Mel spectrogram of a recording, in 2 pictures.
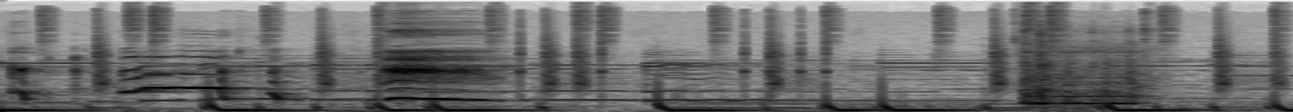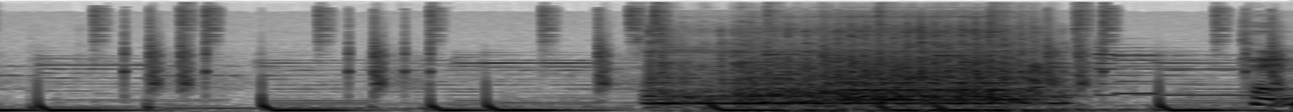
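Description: Sewing machine stitching in short, rapid bursts that start and stop, close by and fairly quiet, with a longer run near the end and light talk and laughter in between.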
